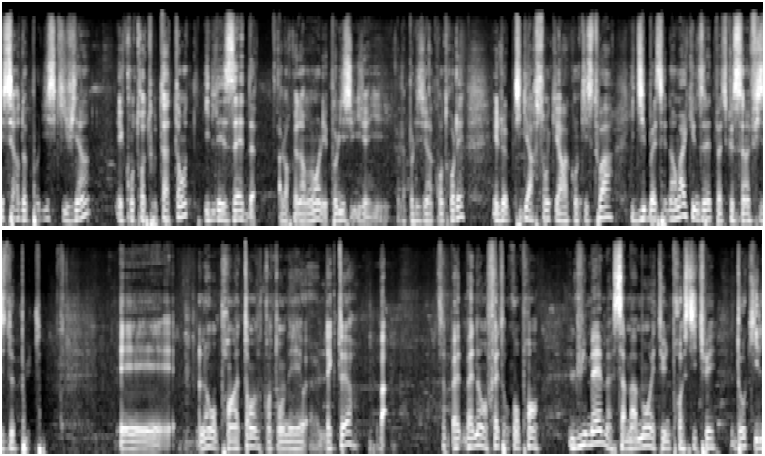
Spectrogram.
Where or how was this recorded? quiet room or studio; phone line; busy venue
busy venue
